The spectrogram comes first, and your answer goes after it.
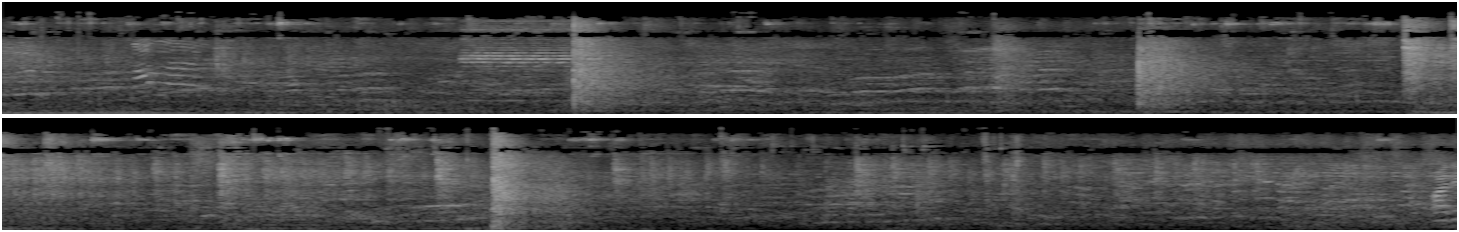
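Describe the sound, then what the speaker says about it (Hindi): Diwali firecrackers going off outdoors during festival celebrations, with several sharp loud bangs spaced a few seconds apart over a steady bed of children playing and chattering nearby. "और ये पटाखे एंजॉय करते हुए"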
